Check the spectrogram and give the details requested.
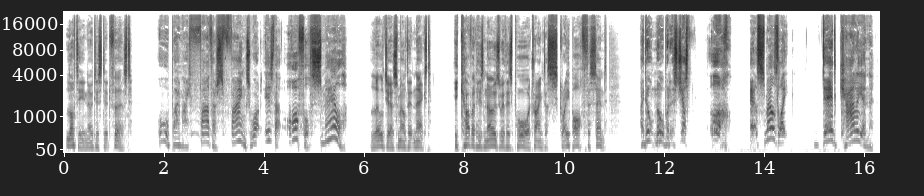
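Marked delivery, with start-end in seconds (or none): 1.9-5.7 high, slow, drawn-out disgust; high-pitched revolted exclamation. A narrator's reading. Pup recoiling from awful smell. 11.5-16.2 disgusted. A narrator's reading. Character revolted by the stench.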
